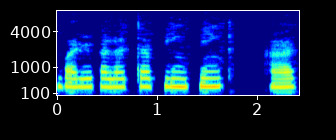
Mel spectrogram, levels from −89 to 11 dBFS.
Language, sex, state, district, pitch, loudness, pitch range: Bengali, female, West Bengal, Jalpaiguri, 260 Hz, -28 LUFS, 255-265 Hz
